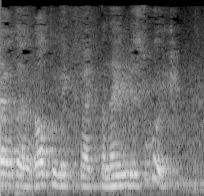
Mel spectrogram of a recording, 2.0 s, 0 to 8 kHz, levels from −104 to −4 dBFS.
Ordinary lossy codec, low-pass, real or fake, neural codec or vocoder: MP3, 32 kbps; 7.2 kHz; real; none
